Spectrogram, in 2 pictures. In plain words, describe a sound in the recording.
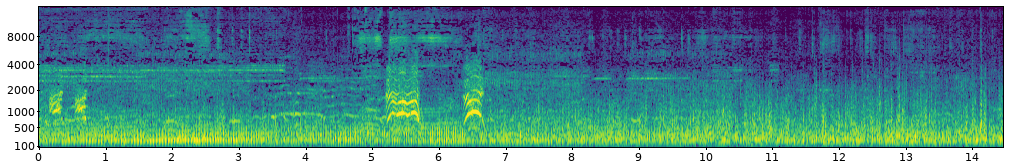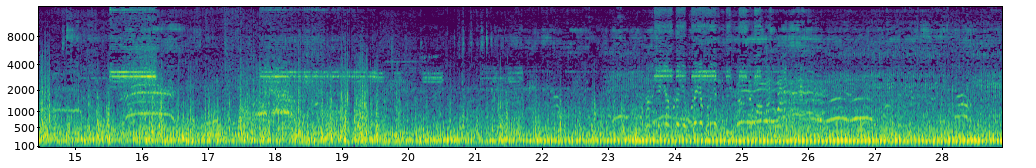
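Motorcycle engines hum steadily close by.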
